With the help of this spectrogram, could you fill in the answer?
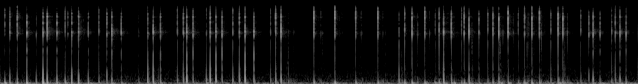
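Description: Long acrylic nails tap and scratch along the side of a small, hot-pink, hollow plastic toy lipstick case held in one hand. A rapid, uneven stream of sharp, bright clicks and taps sounds with a hollow low knock under some strikes. Each stops dead with no ring, and faint scratchy rustling fills the gaps.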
